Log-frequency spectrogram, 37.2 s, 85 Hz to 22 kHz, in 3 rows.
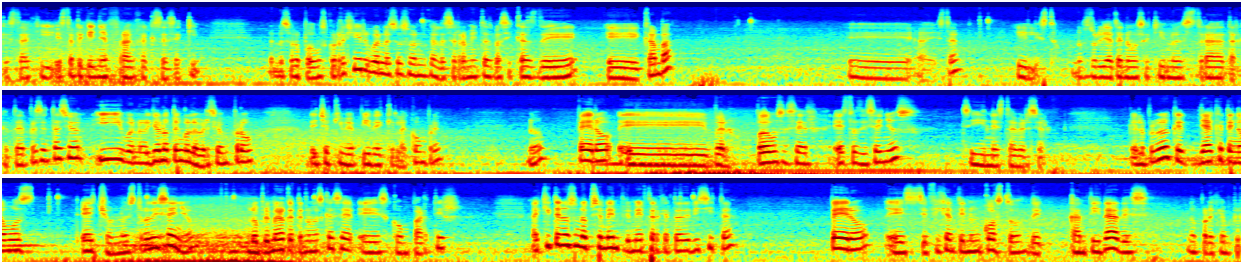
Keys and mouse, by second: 3.4-4.3 drag, 5.3-7.6 drag, 9.8 click, 25.3 click, 26.2 click, 27.1 click, 27.9 click, 31.6 click, 34.7 click.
